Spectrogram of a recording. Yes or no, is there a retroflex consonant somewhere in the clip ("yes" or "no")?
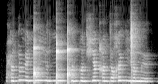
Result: yes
